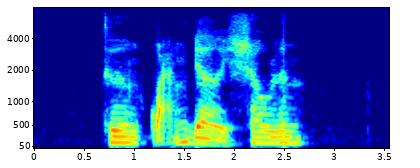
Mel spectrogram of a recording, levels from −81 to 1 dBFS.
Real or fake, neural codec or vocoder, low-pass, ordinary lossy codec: real; none; 7.2 kHz; Opus, 24 kbps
